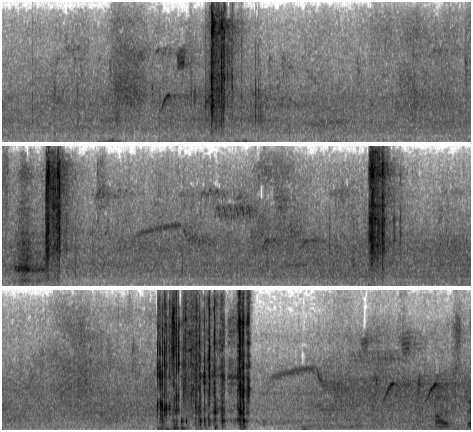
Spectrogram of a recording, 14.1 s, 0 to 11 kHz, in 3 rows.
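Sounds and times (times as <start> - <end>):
birds chirping: 0.4 - 13.9
sharp click: 8.4 - 8.8, 11.0 - 11.9.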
